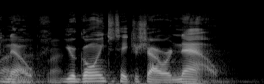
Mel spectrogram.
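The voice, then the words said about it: Stern dad voice. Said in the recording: “Nice dad voice ... if I was to hire him as a dad for a cartoon ... That's a dad voice?”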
